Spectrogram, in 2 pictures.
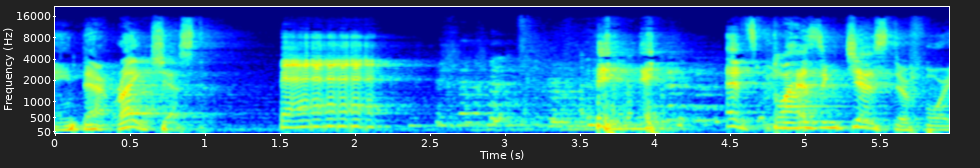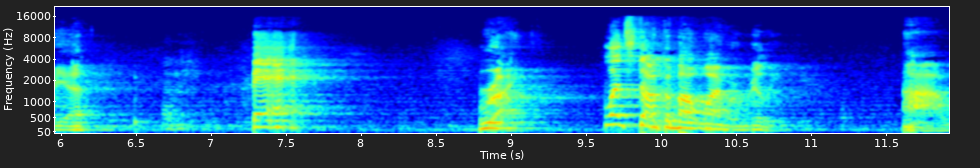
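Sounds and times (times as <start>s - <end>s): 
speech: 0.0s - 6.3s, 7.3s - 7.6s, 8.8s - 10.8s, 11.6s - 11.9s
goat bleating in a wavering vibrato cry: 1.5s - 2.4s
burst of laughter: 2.4s - 4.5s.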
